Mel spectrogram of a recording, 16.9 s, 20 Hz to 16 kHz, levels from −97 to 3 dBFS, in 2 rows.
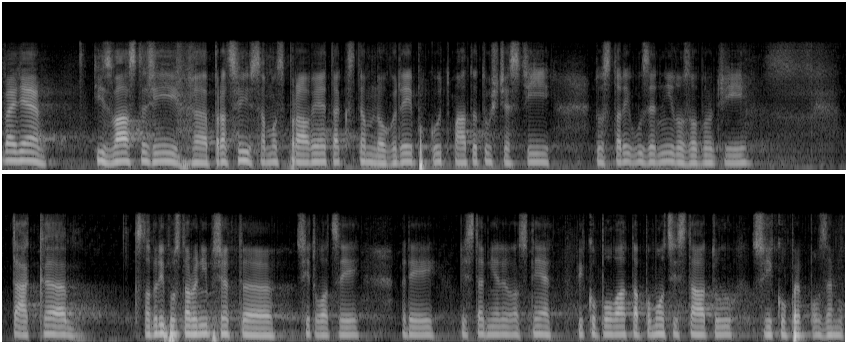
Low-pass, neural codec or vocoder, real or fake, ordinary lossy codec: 7.2 kHz; codec, 16 kHz, 0.9 kbps, LongCat-Audio-Codec; fake; Opus, 64 kbps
